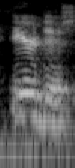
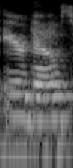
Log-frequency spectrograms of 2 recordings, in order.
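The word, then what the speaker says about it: Erdős: life of paul airdish now if you look at the way that that's spelled it kind of looks like it's air dose or airdos but i'm pretty sure it's air dish i've heard that said from other people so that's what i'm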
